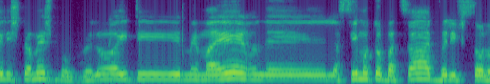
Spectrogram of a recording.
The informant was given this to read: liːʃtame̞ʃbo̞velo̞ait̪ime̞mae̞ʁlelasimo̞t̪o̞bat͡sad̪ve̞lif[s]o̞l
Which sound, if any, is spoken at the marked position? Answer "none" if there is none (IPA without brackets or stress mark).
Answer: s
